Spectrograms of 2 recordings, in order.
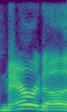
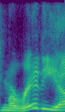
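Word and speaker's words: Mérida: But I guess not because J was embarrassed that he pronounced Merida as Meridia.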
